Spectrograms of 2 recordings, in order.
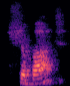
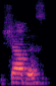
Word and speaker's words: Shabbat: In Ashkenazi, this was T and this is S. So if someone says Shabbat, okay, that's fine. Someone says Shabbos, happy Shabbos, same thing.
